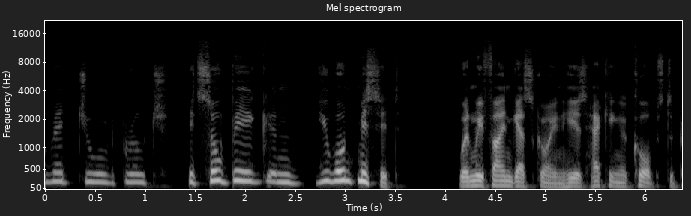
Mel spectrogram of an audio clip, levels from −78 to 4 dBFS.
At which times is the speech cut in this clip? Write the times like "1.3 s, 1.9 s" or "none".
2.7 s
